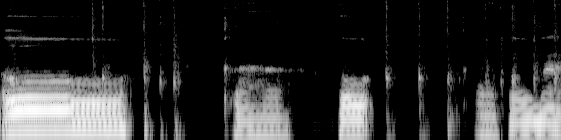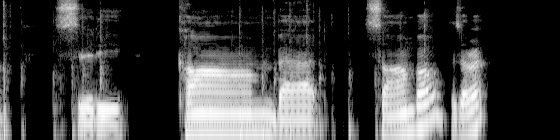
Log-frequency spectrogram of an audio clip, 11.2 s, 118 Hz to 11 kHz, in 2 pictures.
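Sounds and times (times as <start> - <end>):
speech: 0.0 - 0.3, 6.3 - 10.5
typing on a computer keyboard: 0.8 - 1.8, 3.9 - 6.8, 7.5 - 10.0.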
